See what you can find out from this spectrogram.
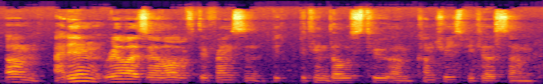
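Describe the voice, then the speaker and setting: A man's voice: fairly low pitch, steady tone, moderate pace, pushed and bright, slight background noise. A young man from Taiwan answering interview questions, hesitant, with many ums and restarts. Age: young adult. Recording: roomy, distant mic.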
